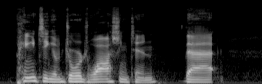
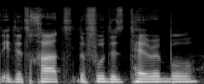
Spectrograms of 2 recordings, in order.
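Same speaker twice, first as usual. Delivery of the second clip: put-on French Canadian accent. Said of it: "all from fucking Quebec".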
